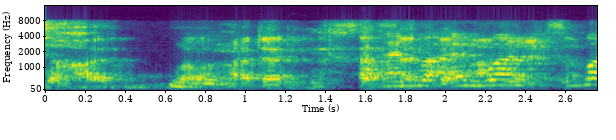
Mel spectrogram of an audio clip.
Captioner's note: laughs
